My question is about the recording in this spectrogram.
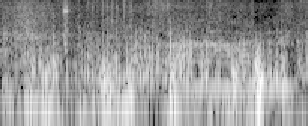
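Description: Clear plastic trash bag crinkling and rustling as hands rummage through it, with a sharper knock of something among the contents near the end.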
